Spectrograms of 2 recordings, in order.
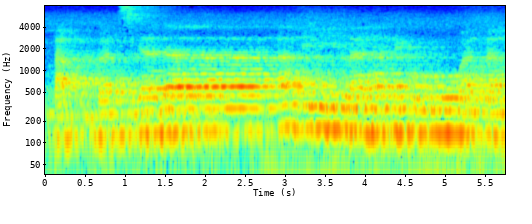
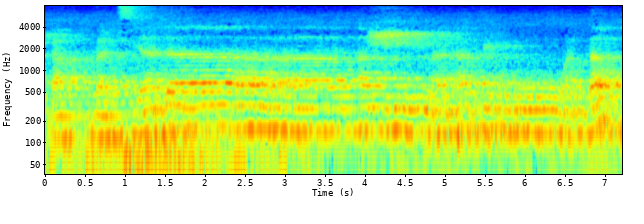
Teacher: Tasydid, maka harus berat dan ditahan sebelum dibangkitkan. Nah, yang benar tabbat yada abi lahabin watab, ya, ditahan sebentar baru kemudian dipantulkan. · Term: qalqalah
